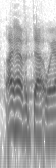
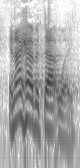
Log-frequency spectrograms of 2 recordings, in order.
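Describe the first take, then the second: First: Said in the usual way. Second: "have" leaned on, louder; stress on have. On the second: Real, not acted. Preacher admitting his sin to the congregation, hitting "have". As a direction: press hard on "have" as a confession. Preacher confessing envy, repeats line.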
